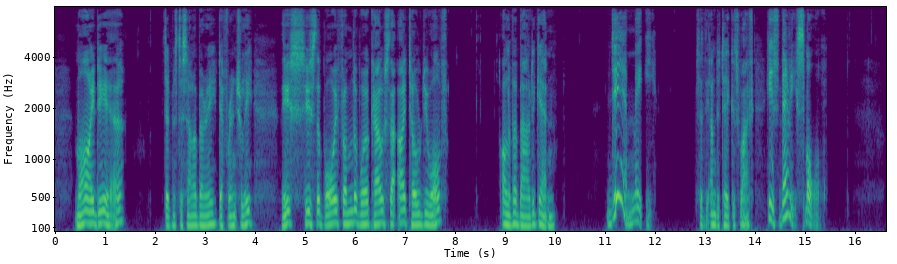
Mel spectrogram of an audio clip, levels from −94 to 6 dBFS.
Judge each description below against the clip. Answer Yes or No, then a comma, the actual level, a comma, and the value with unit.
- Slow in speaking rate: Yes, slow, 110 wpm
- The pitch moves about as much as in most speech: Yes, average, 3.2 semitones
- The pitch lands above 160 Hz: No, medium, 140 Hz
